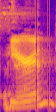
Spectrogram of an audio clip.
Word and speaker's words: Tieran: My name's Tieran. That's how you pronounce it.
